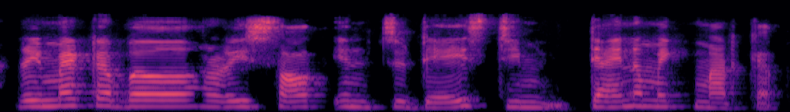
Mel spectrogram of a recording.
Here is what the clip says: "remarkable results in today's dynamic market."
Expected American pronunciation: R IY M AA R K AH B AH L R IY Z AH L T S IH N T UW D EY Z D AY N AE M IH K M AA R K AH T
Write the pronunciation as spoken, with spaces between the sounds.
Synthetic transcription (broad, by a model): R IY M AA R K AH B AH L R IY S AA L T IH N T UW D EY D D AY N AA M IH K M AA R K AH T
